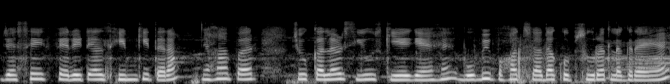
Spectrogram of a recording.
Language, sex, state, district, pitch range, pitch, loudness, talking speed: Hindi, female, Rajasthan, Bikaner, 215-235 Hz, 225 Hz, -15 LUFS, 195 wpm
